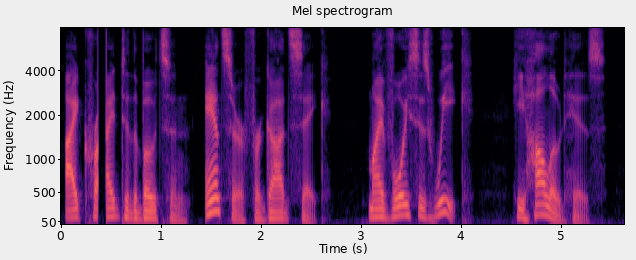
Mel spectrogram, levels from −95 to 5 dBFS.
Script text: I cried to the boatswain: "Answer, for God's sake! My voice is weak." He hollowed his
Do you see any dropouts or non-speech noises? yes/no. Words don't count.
yes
